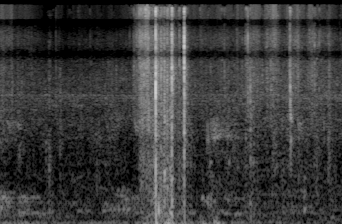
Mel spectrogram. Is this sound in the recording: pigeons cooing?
yes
